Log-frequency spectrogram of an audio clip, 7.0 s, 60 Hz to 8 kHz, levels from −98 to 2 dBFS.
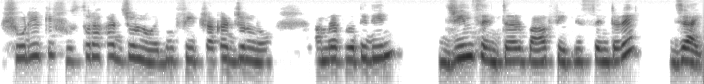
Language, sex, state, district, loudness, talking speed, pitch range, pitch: Bengali, female, West Bengal, North 24 Parganas, -31 LUFS, 145 wpm, 230-280 Hz, 250 Hz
